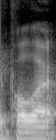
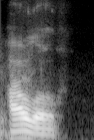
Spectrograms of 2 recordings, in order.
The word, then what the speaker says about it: Paulo: And he was actually saying that you know we, we obviously say Junior Paulo, and then there's there's Paulo, but yeah, that the the P is is a B sound. So apparently the correct pronunciation, according to uh, Junior himself last night, was uh, Junior Paulo. So it's more of a oh, no. – B sort of sound for the P.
